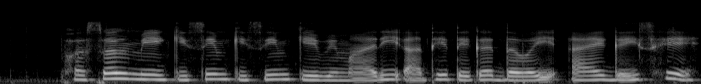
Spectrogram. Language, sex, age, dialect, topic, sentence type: Chhattisgarhi, female, 51-55, Northern/Bhandar, agriculture, statement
